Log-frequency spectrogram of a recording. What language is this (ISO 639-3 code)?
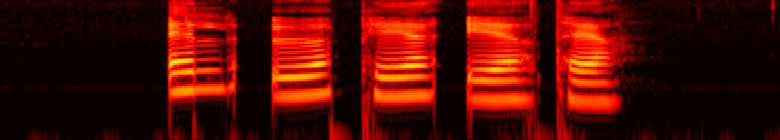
nor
